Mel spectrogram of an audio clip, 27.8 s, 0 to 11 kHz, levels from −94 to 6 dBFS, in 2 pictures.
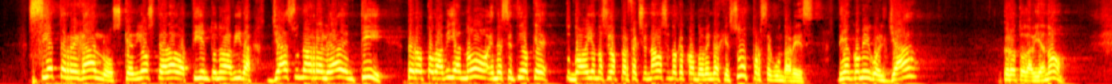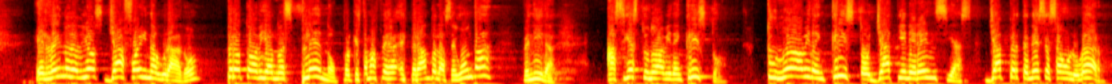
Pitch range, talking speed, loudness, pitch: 220-280 Hz, 180 wpm, -11 LUFS, 250 Hz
